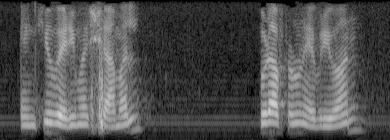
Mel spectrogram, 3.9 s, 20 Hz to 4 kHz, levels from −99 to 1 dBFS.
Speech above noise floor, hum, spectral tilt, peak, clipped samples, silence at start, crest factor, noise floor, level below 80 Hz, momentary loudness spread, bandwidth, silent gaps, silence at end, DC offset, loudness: 37 dB; none; 0 dB/octave; -10 dBFS; under 0.1%; 0.2 s; 20 dB; -64 dBFS; -90 dBFS; 10 LU; 4 kHz; none; 0.3 s; under 0.1%; -28 LUFS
